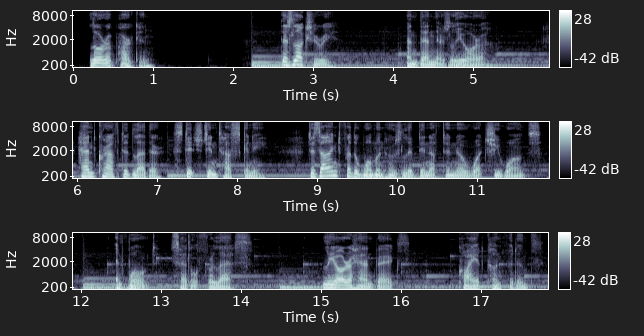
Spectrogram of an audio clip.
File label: Commercial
